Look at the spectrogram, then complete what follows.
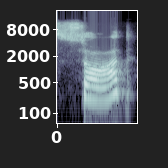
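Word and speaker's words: ص: And this is sod, and this is a heavy sound, thick sound, you said, and we have to raise the tongue towards the palate to pronounce this sound.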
